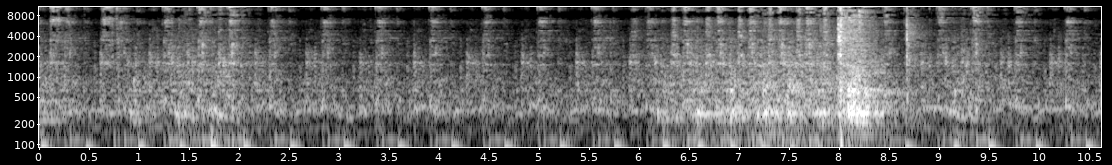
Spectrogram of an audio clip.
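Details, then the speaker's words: 1969 Cub Cadet 105 single-cylinder engine after reassembly, had run on the bench, throttle applied: uneven thumping about three beats a second, stumbling and surging. Rough running; owner suspects flooding. "it seems like we're having some kind of flooding issue which doesn't make sense how is it it started up on the bench you guys saw it we started it up and it ran it tried to start"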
